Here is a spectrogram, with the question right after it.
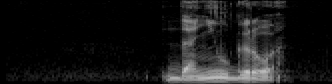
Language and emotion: Russian, neutral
